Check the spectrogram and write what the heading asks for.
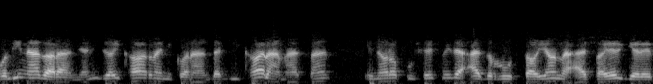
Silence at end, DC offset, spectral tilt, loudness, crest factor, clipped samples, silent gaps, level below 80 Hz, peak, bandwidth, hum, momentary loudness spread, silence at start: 0 s; under 0.1%; -5.5 dB/octave; -23 LUFS; 18 dB; under 0.1%; none; -58 dBFS; -4 dBFS; 10.5 kHz; none; 12 LU; 0 s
